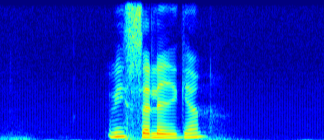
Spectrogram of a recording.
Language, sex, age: Swedish, female, 31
